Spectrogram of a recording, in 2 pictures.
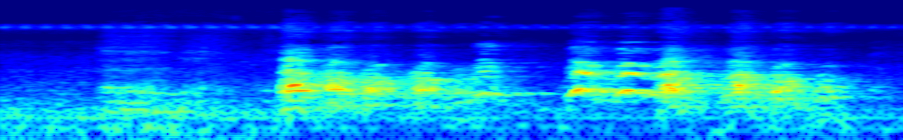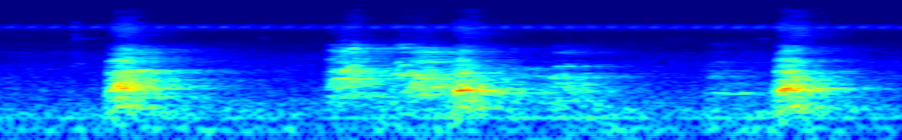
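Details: Street dogs barking in reaction to a ghost sound: harsh, hoarse barks in uneven bursts of two to four, about eight barks over nine seconds, with a faint steady high whine throughout.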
